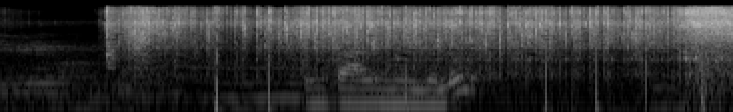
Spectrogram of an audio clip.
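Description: Tempering spices dropped into hot oil in a pot start a loud crackling sizzle about half a second in, with sharp pops and metallic clinks, a brief tonal ring, and the frying continuing to the end.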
